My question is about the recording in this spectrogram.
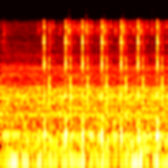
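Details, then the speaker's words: Mechanical keyboard switch retested on a keyboard tester after cleaning and resoldering, formerly double-clicking; crisp single clicks about five or six a second, no chatter or doubled strikes; switch now working normally. "Nah, ini udah lancar banget sih ini udah enggak ada masalah."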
